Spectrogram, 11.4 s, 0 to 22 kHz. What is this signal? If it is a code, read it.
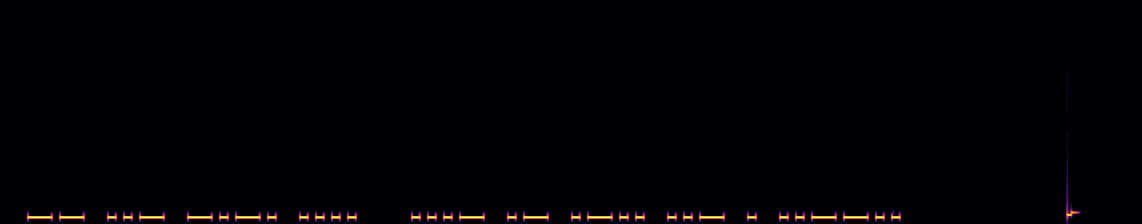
Morse code, heard as a keyed tone, about 15 wpm, 700 Hz. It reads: MUCH VALUE?
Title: Sentences from Top 1000 Words - Review Part 6 - 15wpm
